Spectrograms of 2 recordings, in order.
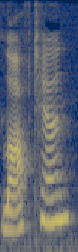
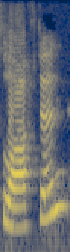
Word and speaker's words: Lofton: i'm pronouncing it wrong is it called loftan so it's lofton and i always say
